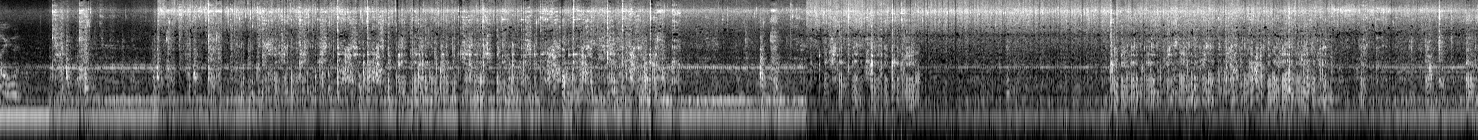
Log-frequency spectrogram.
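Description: Chopped garlic frying in hot oil in a stainless-steel karahi. It sizzles steadily, and the sizzle jumps up sharply about three seconds in, while a metal spoon clinks and scrapes against the pan as it stirs.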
